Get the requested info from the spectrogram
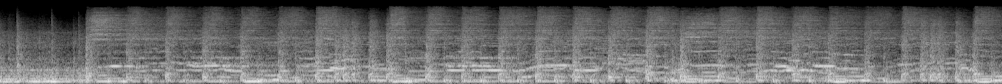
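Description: Rock drum kit played live with the band: a steady, driving beat of kick, snare and cymbal hits over the pitched sound of the other instruments. The cymbals drop out for a moment at the very start.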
